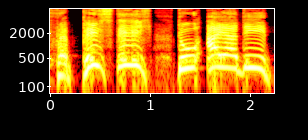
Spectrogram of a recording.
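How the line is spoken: Shouted. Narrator (German): schrie ich

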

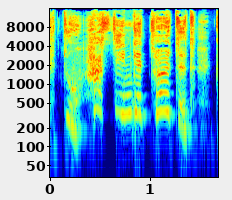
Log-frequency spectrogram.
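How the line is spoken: Shriek. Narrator (German): kreischte

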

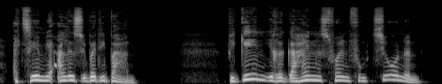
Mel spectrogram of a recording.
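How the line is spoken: Calling out again. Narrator (German): rief Peschel wieder

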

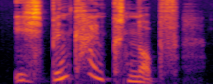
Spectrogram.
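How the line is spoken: Plain answer. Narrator (German): antwortete Emma

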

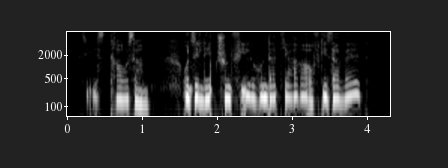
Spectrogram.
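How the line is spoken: Whisper. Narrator (German): flüsterte Martin

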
